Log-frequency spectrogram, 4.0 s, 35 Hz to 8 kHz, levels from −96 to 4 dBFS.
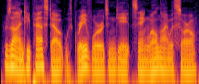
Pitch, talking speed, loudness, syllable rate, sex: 90 Hz, 195 wpm, -16 LUFS, 5.0 syllables/s, male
